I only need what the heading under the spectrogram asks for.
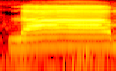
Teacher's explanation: জিহ্বা আগার কিনারা সামনের উপরের দাঁতের মাড়ির সঙ্গে লাগাইয়া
